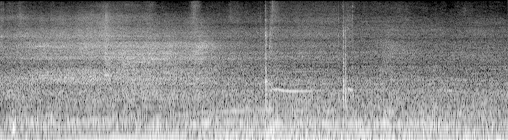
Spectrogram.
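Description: Car driving slowly, heard from inside the cabin: a steady low engine and tyre hum. About halfway through come two sharp clicks a second and a half apart, with a faint thin whine between them.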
